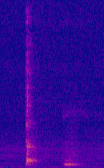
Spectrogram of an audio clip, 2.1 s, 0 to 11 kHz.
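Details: Severe, very fast hiccups that began suddenly on waking and lasted almost 20 minutes in someone who rarely gets hiccups, recorded in the last ten minutes: two abrupt voiced gulps about 0.8 seconds apart.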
